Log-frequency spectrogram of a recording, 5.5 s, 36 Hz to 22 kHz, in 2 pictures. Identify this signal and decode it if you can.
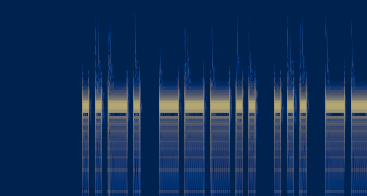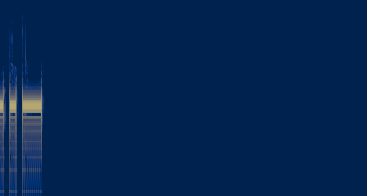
Morse code, heard as a keyed tone, about 25 wpm, 700 Hz. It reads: F8SQ
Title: DXCC-100 Call Signs - 4 Characters - Repeated 2x - 25wpm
